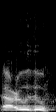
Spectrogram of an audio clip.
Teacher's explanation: জাল কিন্তু আমাদের অবশ্যই নরম করতে হবে। সো এটা যদি শক্ত হয় জু হয় তাহলে আমাদের হরফ উচ্চারণ ভুল হবে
